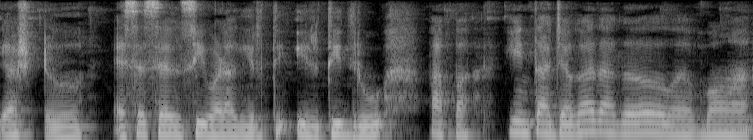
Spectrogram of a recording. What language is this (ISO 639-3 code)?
kan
